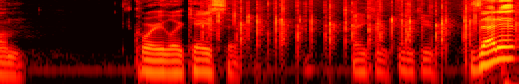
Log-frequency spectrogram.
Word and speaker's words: Loykasek: Cory Loykasek. Thank you. Is that it? Loykasek? I feel like I always mispronounce it. It's Loykasek, Loykasek, damn it.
